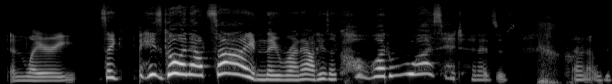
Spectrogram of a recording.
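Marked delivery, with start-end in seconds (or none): 1.4-2.6 loud, high, drawn-out cry; mock shriek. On-screen alarm as the monster leaves, mock shriek. 3.6-4.7 high-pitched, put-on dismay; mock dramatic cry. People run out after the monster, mock dramatic cry.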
